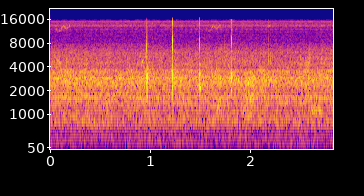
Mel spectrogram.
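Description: Osprey chicks give short, high peeps.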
